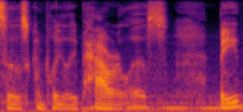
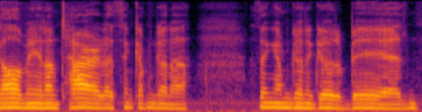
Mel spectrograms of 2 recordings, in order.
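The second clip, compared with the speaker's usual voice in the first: put-on tired voice, louder; 5 dB louder than usual. Teasing a friend by imitating his earlier words: imitating Paul sounding tired. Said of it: "You're the one that was like".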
